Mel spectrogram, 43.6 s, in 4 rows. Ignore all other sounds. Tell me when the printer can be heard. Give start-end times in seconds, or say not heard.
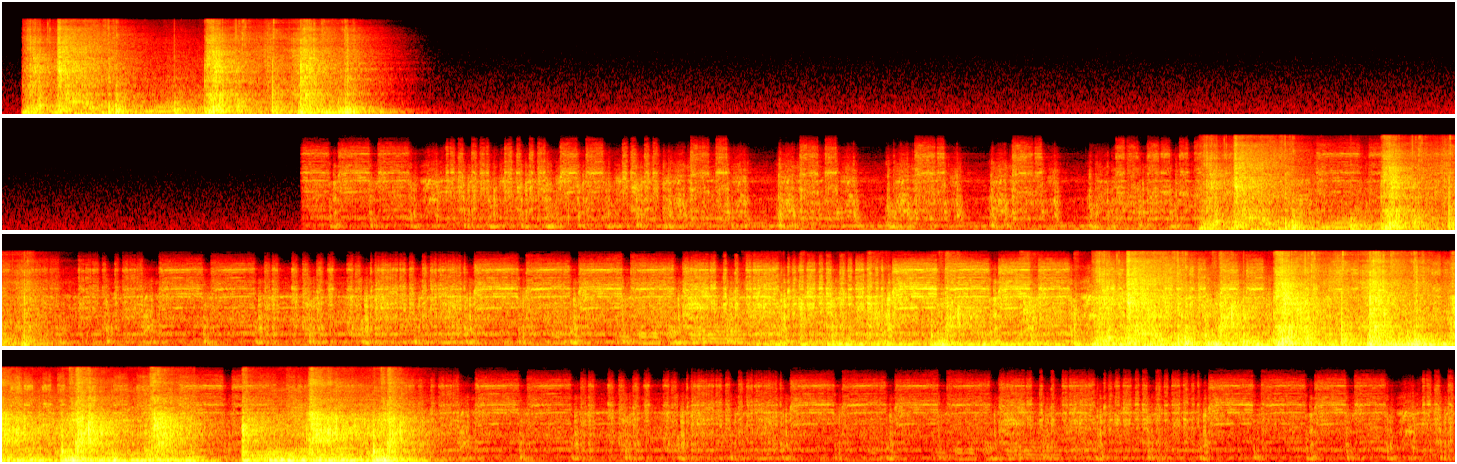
13.1-43.5.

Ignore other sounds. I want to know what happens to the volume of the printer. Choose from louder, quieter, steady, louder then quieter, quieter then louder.
louder then quieter.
